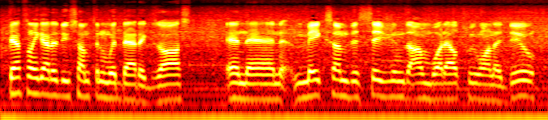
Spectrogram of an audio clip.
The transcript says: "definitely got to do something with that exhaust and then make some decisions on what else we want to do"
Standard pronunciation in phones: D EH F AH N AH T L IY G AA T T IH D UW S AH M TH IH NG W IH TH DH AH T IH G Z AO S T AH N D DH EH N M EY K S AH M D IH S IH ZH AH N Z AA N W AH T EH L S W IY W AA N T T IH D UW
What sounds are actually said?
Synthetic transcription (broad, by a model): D EH F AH N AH T L IY G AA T T IH D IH S AH M TH IH NG W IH DH AH T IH G Z AO S T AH N DH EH N M EY K S AH M D IH S IH ZH AH N Z N W AH T EH L S W IY W AA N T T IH D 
